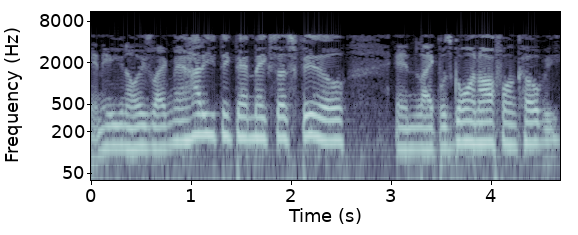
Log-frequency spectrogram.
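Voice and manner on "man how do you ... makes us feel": mock upset, worked-up, emotional, pitched-up delivery. Retelling a teammate's reaction during a film session, imitating someone getting emotional. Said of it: "he got real emotional".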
